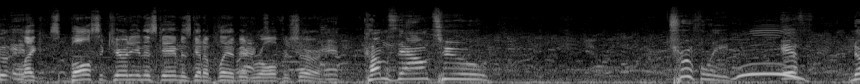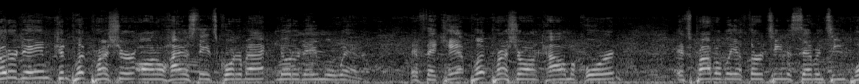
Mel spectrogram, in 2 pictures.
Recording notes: live from Notre Dame raging with listeners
